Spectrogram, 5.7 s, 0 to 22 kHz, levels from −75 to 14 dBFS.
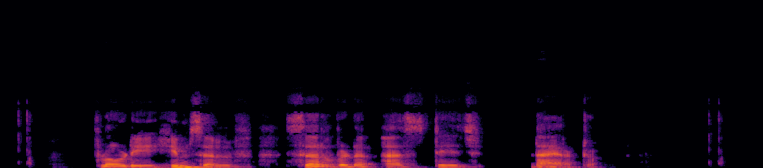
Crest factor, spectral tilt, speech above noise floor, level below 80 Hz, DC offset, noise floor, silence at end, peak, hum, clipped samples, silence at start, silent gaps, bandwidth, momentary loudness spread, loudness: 18 dB; -5 dB/octave; 53 dB; -64 dBFS; under 0.1%; -72 dBFS; 0.3 s; -2 dBFS; none; under 0.1%; 0.2 s; none; 10 kHz; 17 LU; -19 LUFS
